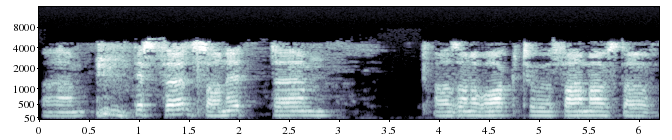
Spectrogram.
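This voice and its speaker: Slow, measured Welsh man reading poems. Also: medium pitch, little pitch movement, muffled recording. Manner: slow and measured, with halting asides between poems. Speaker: poet. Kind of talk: reading his own poetry aloud.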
